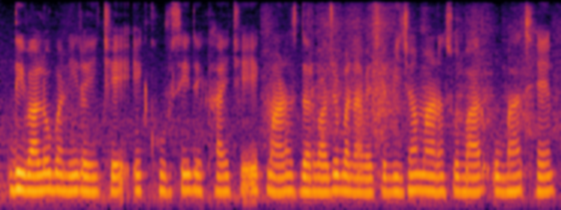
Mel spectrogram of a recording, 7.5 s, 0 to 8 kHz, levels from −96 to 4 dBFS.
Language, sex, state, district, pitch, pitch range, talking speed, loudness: Gujarati, female, Gujarat, Valsad, 175 Hz, 170-185 Hz, 145 wpm, -18 LUFS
